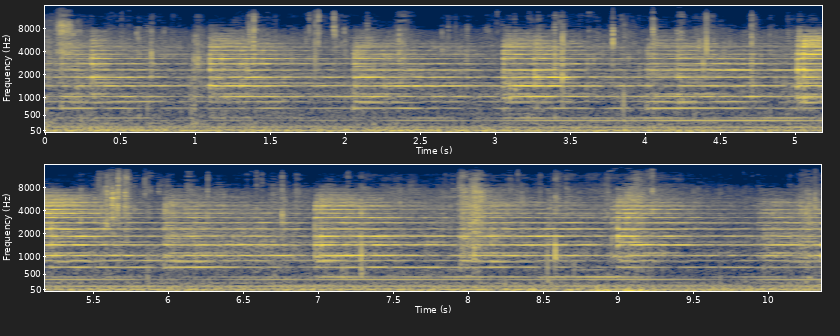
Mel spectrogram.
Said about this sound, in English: The bells are really good at the start, but now it's just kind of wrecking the video.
